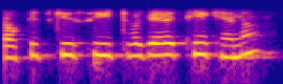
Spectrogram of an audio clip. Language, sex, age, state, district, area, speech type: Hindi, female, 18-30, Madhya Pradesh, Katni, urban, conversation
